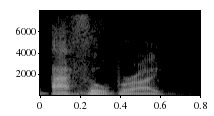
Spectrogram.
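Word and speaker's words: Athelbrae: Athel Bray. Athel Bray Limited. How do you spell it, Joe? – It's A-T-H-E-L-B-R-A-E, isn't it? – Yeah.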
